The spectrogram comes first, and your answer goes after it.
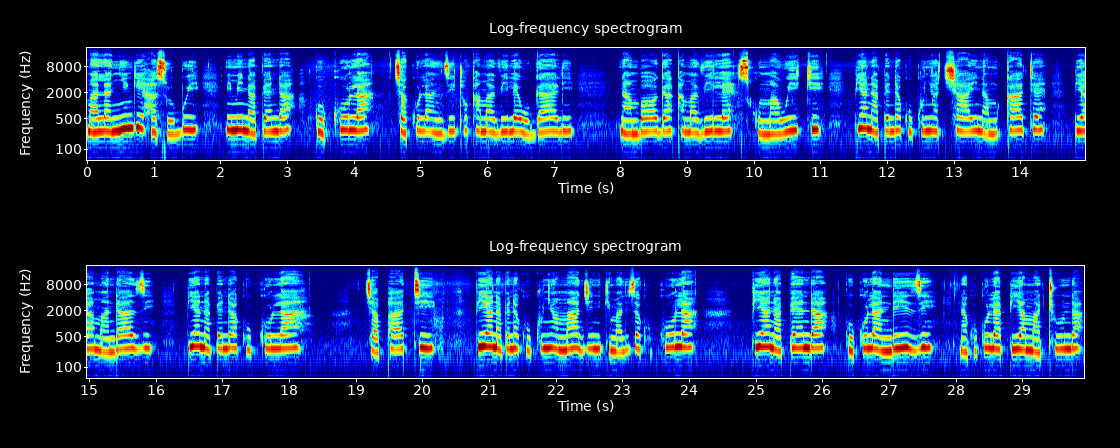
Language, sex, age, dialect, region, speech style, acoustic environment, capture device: Swahili, female, 18-24, Kenya - Mombasa, Kenya, relaxed, silence; nature, mobile / Linux / Chrome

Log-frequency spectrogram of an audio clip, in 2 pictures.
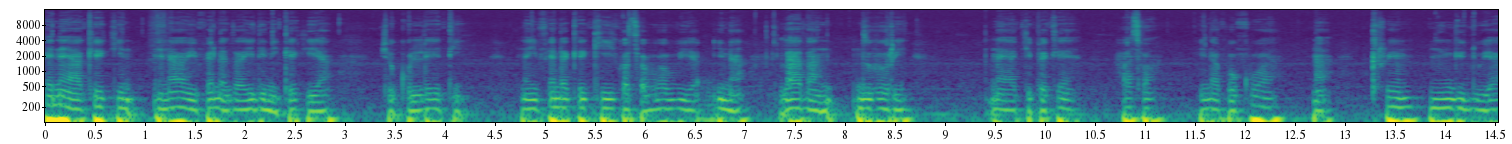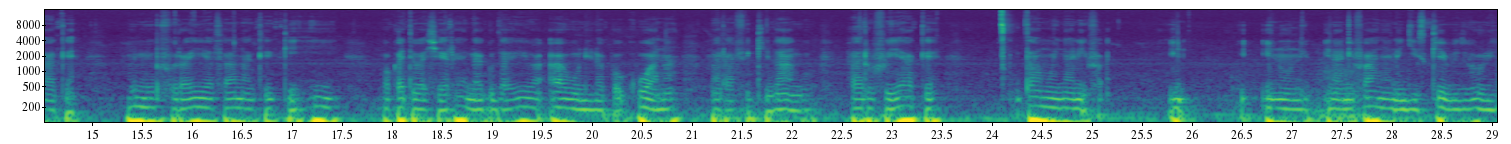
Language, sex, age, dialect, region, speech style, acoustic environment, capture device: Swahili, male, 18-24, Kenya - Nairobi Sheng-influenced, Kenya, happy, silence, desktop / Windows / Chrome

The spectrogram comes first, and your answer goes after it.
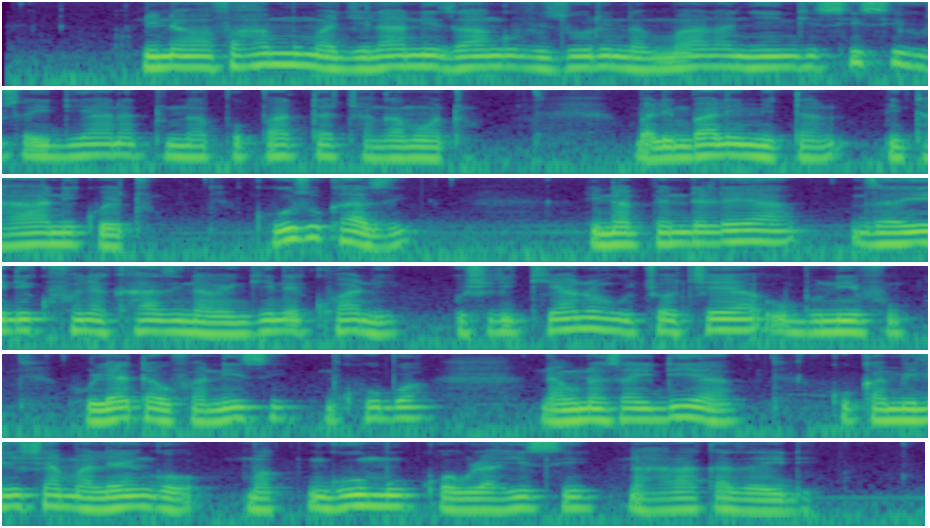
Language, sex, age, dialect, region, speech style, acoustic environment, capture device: Swahili, male, 25-34, Kenya - Nairobi Sheng-influenced, Kenya, relaxed, nature, desktop / Windows / Chrome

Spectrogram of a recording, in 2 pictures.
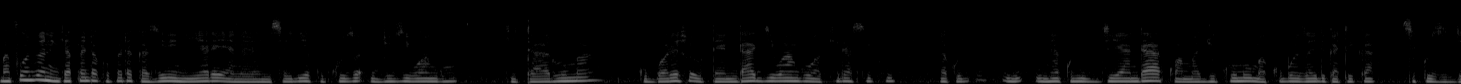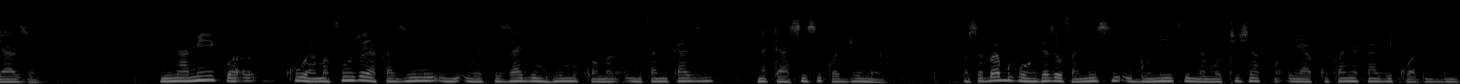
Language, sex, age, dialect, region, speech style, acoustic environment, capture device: Swahili, male, 25-34, Kenya - Nairobi Sheng-influenced, Kenya, excited, traffic, desktop / Windows / Chrome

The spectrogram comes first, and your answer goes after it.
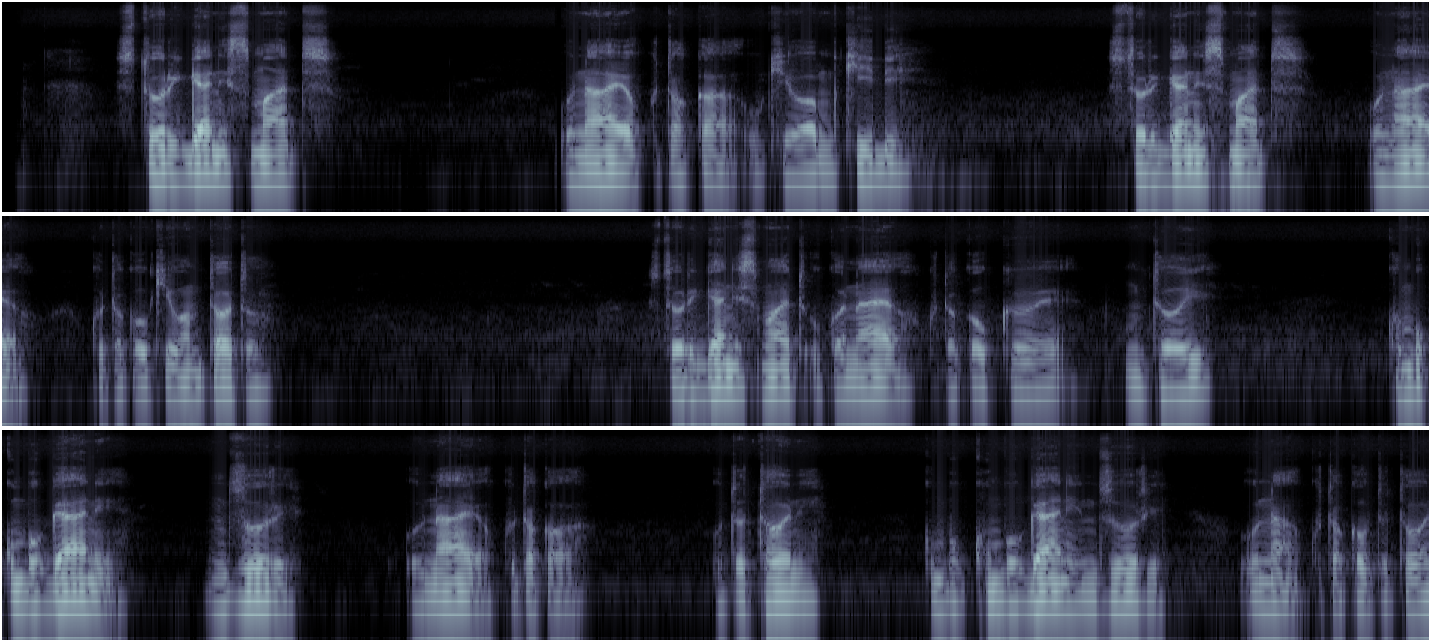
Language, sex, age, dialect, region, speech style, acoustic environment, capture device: Swahili, male, 18-24, Kenya - Nairobi Sheng-influenced, Kenya, focused; relaxed, silence; nature, mobile / Linux / Chrome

